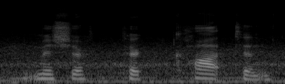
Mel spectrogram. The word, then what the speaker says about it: Michipicoten: Bob, how do you pronounce the river again? Michipicoten.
